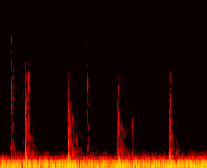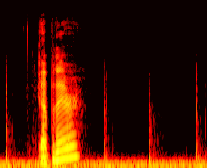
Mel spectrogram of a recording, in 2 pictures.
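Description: Footsteps tread steadily on stairs.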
